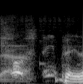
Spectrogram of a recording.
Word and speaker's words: Stipe: Yeah, he's Stipe.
